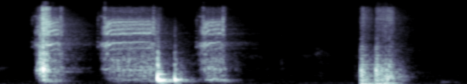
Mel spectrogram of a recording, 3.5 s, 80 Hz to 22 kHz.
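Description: Screws being driven out of the handle on an Xhorse Dolphin XP005 key cutter, heard as four short close whirring bursts in quick succession, a pause, then one more brief burst.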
